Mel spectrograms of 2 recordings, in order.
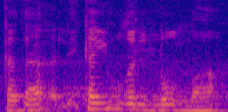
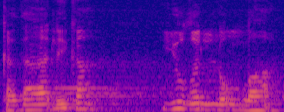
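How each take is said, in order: Both takes have the same delivery.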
